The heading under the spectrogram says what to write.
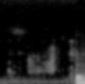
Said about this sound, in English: Just having a quick sip of water there, pardon me.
